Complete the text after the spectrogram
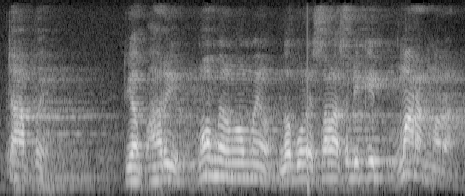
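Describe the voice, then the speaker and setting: A man's voice: a little high, a little hiss or hum. Man preaching in an echoey hall. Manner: storytelling, acts out husband and wife voices. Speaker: Islamic preacher. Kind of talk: humorous sermon. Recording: echoey dull hall recording.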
